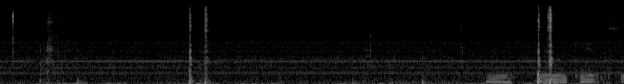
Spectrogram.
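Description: Several sharp clicks, two of them in quick pairs about two seconds and five and a half seconds in, with a brief low hum of a man's voice near the end over faint steady high-pitched electrical tones.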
